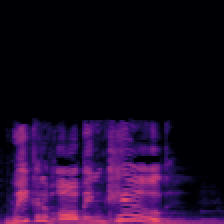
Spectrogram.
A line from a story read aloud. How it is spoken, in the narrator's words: She shouted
